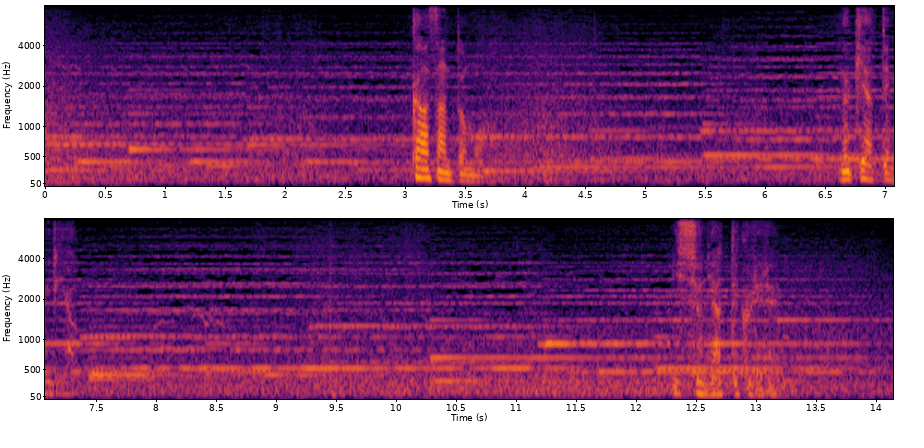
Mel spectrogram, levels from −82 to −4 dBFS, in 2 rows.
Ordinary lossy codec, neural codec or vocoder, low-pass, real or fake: none; none; none; real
